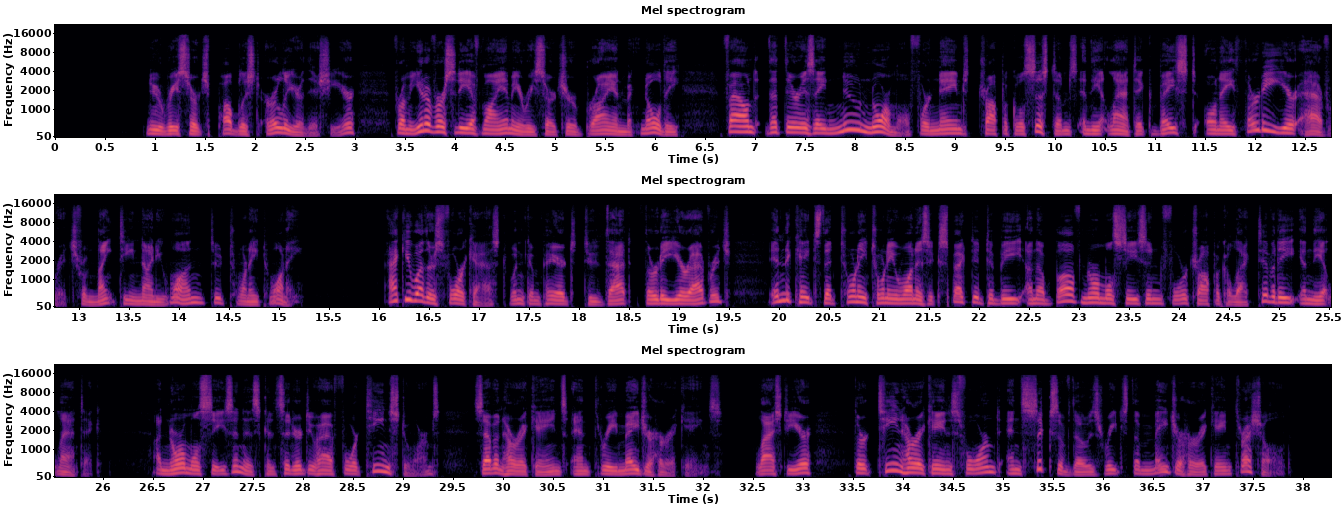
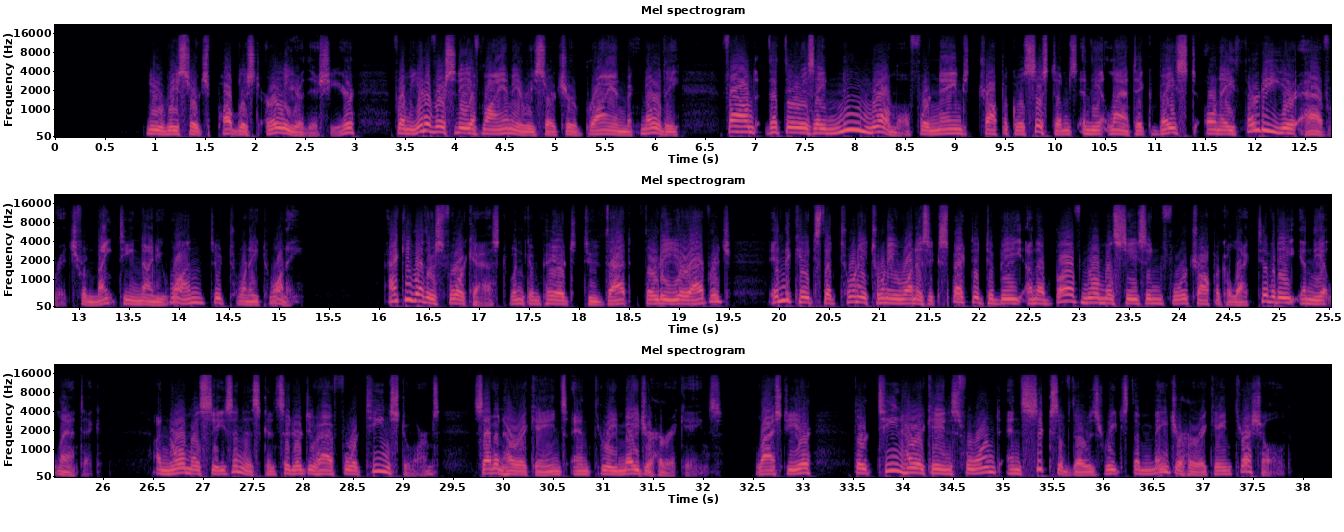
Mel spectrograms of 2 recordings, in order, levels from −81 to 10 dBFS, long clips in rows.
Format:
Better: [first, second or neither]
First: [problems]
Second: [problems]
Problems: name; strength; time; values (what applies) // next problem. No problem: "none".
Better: first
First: none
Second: distortion; heavy; 18% of the sound clipped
